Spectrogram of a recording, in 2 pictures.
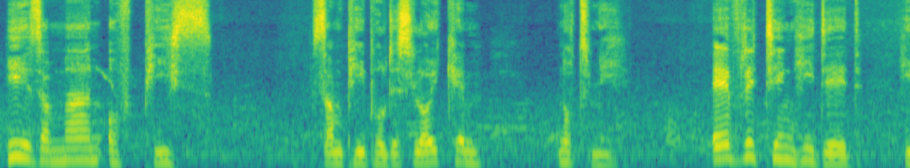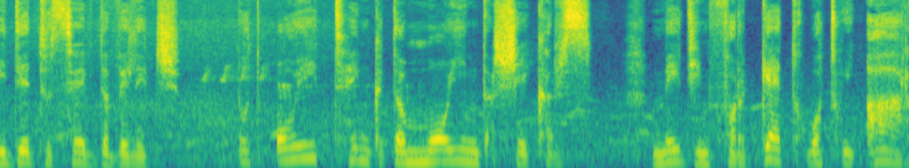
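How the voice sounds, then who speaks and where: Worried village mother, game dialogue, guarded, earnest, very slow deliberate delivery, slight background noise. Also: low-pitched, darkish tone. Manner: deliberate, plain-spoken. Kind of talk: video game dialogue acting.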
